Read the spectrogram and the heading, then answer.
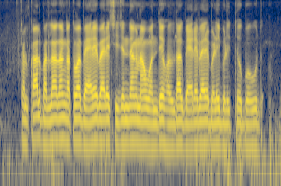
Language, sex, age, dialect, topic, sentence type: Kannada, male, 18-24, Northeastern, agriculture, statement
